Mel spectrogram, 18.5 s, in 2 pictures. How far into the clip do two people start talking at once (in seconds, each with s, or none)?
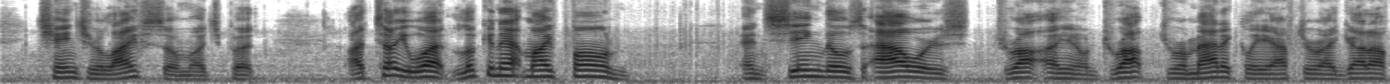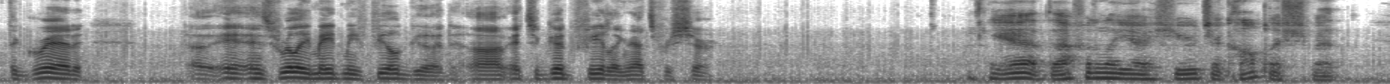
none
